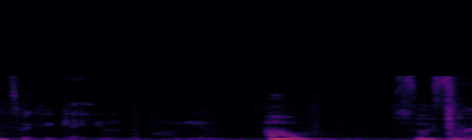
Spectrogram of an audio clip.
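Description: Faint, hushed speech away from the microphone, with one short, louder spoken syllable about a second and a half in.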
